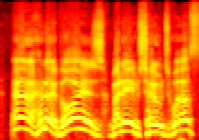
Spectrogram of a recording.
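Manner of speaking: high-pitched, proper-sounding voice. Showing how a video game character sounds: proper Toadsworth voice. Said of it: "it kinda sounds more like".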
